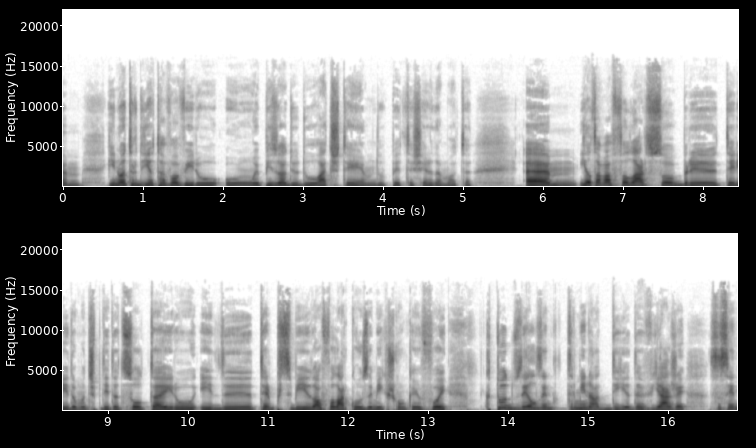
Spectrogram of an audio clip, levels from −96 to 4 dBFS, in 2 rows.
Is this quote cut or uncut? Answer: uncut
